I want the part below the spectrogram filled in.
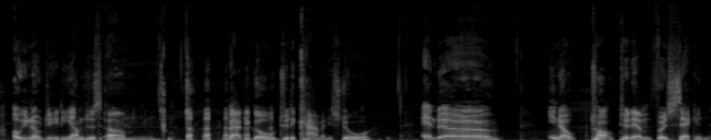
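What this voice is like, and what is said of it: Impression of speaker's father. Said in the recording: “I do a voice of it, I do his impression”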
